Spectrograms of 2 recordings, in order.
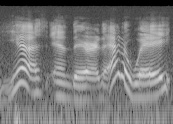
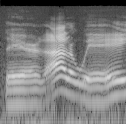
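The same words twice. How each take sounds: First: Loud, emphatic wolf answer; lightly acted storybook wolf; wolf's reply. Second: Loud, slow wolf growl; menacing storybook wolf, drawn out. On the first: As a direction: answer firmly as the wolf, louder. Wolf answers before he growls. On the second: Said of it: "and growled". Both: A narrator's reading.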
